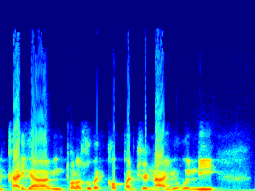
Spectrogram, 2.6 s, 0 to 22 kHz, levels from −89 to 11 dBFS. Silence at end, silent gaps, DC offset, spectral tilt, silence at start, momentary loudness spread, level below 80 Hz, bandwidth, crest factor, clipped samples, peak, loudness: 0.15 s; none; under 0.1%; -4.5 dB/octave; 0 s; 4 LU; -58 dBFS; 12 kHz; 14 dB; under 0.1%; 0 dBFS; -12 LUFS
